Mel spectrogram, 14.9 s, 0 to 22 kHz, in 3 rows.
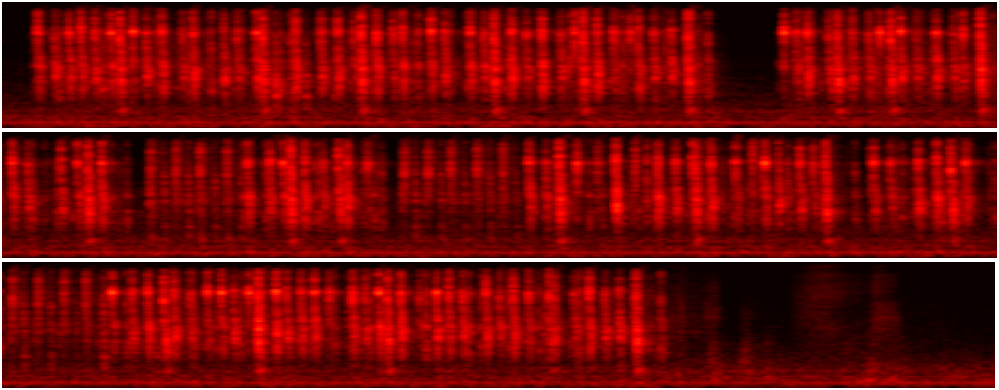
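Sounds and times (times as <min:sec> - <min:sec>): clicky mechanical keyboard typing: 0:00.2 - 0:13.4.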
